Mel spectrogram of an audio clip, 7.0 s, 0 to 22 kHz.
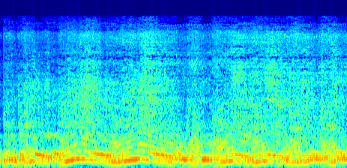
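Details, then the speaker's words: Honda CB250 Nighthawk bobber after swapping to the second carburetor: engine revs freely up and down in smooth repeated sweeps, no knocks or misses, settles evenly; sounds healthy. "that sounds so healthy, doesn't it? Sound healthy."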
